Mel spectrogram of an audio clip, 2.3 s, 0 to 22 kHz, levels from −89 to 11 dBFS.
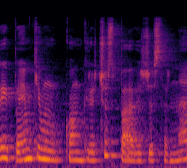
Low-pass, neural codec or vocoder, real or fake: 14.4 kHz; none; real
